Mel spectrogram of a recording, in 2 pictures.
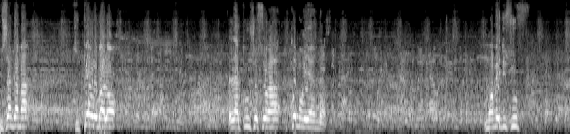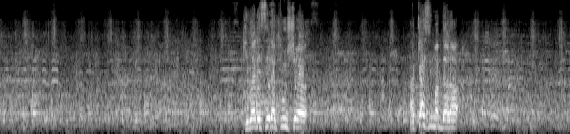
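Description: A large crowd murmurs steadily in an open stadium.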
